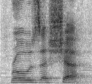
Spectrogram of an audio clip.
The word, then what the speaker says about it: rosacea: Rosacea. That's how you pronounce it.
